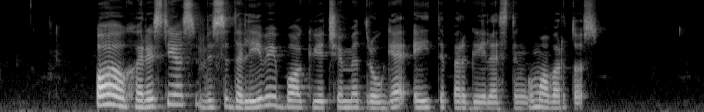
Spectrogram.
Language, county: Lithuanian, Vilnius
